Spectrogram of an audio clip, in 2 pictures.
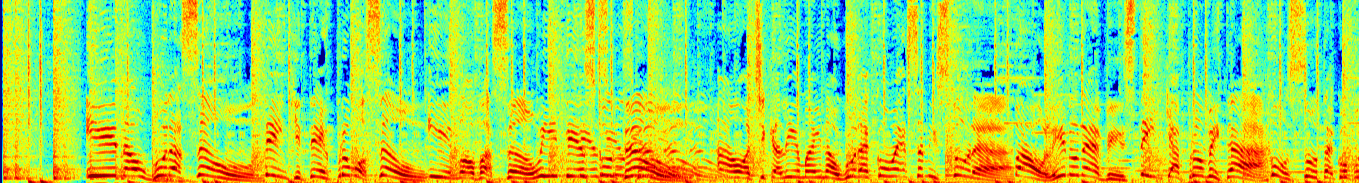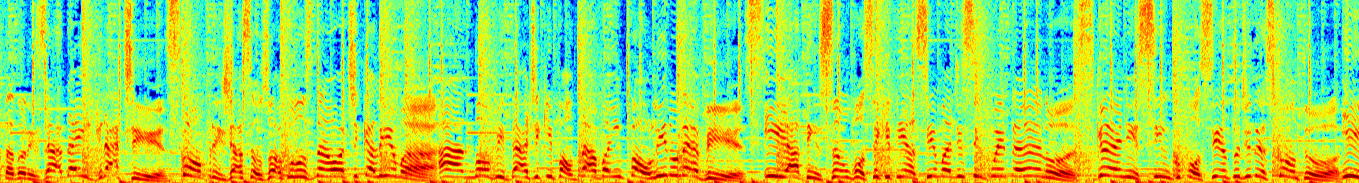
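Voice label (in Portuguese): volante institucional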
